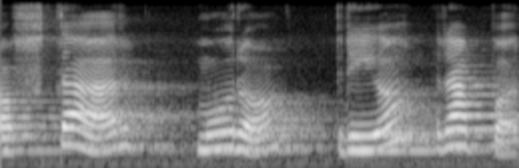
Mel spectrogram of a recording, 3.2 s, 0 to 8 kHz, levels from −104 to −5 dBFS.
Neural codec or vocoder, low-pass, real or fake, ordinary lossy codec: none; 7.2 kHz; real; none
